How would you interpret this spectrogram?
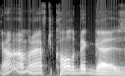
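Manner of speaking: a hammed-up cafeteria lady calling for backup; lunch lady voice.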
